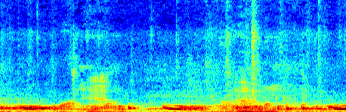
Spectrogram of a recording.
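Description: Roller pigeons coo repeatedly in low, throaty, rolling phrases, fairly close, with soft background noise between calls.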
